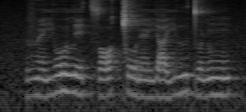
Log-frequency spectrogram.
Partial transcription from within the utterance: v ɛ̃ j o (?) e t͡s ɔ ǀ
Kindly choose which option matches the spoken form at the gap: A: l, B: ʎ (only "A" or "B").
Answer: A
